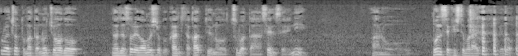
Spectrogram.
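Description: Speaking with a Kansai accent, a man with a medium pitch and a somewhat breathy voice moves at a fairly quick pace with lively intonation, broken by long, frequent pauses. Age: 60s. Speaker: radio host. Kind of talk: casual chat. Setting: studio.

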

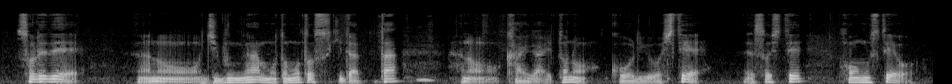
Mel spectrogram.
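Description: Fairly slow delivery, very wide swings in pitch, and noticeable noise behind. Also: man, very deep, low pitch for a man. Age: 70s. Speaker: company president. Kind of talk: radio interview. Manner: hesitant with fillers.

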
